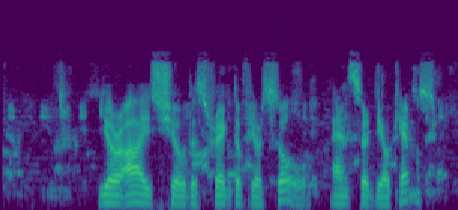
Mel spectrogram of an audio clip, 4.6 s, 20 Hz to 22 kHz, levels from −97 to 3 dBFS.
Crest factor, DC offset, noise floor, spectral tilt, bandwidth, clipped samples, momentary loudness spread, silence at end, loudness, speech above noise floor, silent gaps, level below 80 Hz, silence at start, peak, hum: 22 dB; under 0.1%; -52 dBFS; -2.5 dB/octave; 9.2 kHz; under 0.1%; 18 LU; 0.15 s; -31 LUFS; 20 dB; none; -76 dBFS; 0.05 s; -10 dBFS; none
